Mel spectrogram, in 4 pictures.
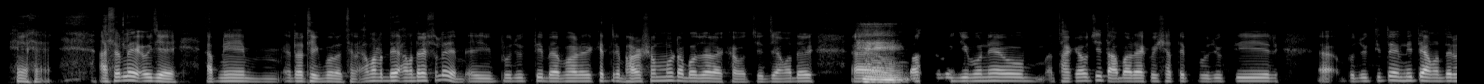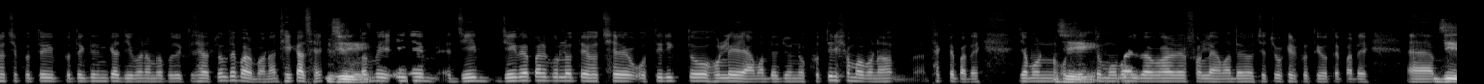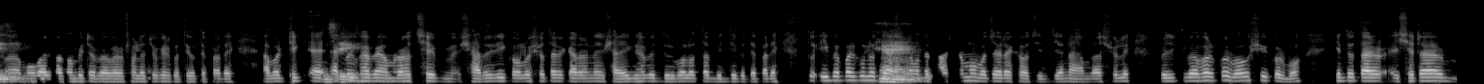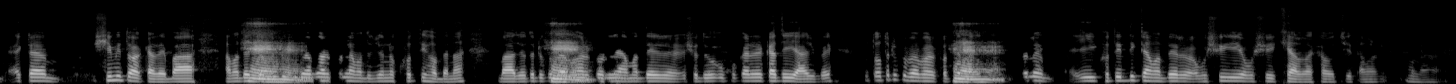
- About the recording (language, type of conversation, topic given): Bengali, unstructured, কোন ধরনের প্রযুক্তিগত যন্ত্র আপনার দৈনন্দিন জীবনকে সহজ করে তোলে?
- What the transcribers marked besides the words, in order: static; tapping; horn; other background noise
